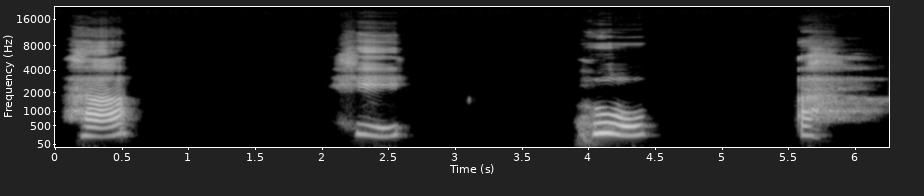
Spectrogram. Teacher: The ha is pronounced by approaching the vocal cords to each other and letting the air rub through it.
